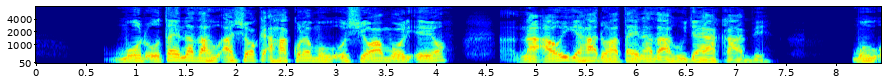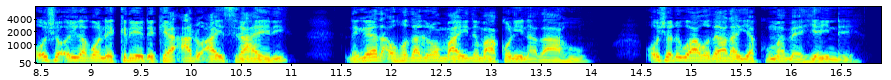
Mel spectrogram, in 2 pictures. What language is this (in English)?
Kikuyu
